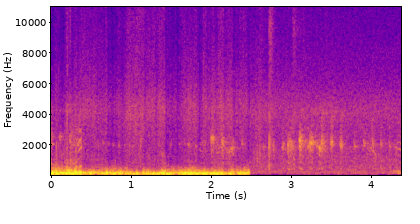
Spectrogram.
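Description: Loud, blustery wind rumble on the microphone, which cuts off suddenly about two and a half seconds in. Faint bird chirps follow in the quieter outdoor background.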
